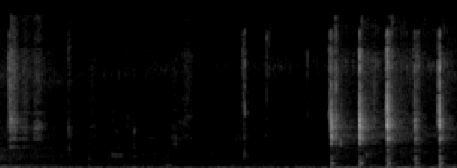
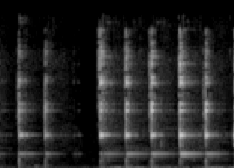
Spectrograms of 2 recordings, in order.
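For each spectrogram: First: dry unfired clay (greenware), unfired. Second: bisque-fired clay rings like glass.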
